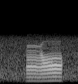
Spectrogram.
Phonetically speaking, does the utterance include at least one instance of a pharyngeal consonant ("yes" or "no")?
yes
